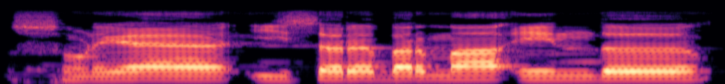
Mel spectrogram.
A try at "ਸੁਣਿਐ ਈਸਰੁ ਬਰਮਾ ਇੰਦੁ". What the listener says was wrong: ਇਹ ਈਸਰ ਨਹੀਂ ਬੋਲਣਾ ਸਸਾ ਨਹੀਂ ਲਾ ਦੇਣਾ ਈਸਰ ਬਰਮਾ ਥੋੜਾ ਜਿਹਾ ਭਾਰਾ ਬੋਲਣਾ ਬਰਮਾ ਨੀ ਬੋਲਣਾ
